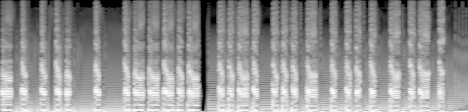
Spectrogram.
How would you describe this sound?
A rather noisy and rhythmic patch created with a Nord Modular synth. Lots of self modulation and feedback created this. Slides down in pitch over time.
